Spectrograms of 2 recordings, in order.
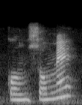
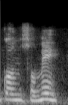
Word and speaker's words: consomé: Por ejemplo, consomé es aguda. Las personas dicen un consomé, al margen de cómo se escriba, la pronunciación es aguda.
